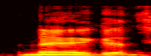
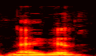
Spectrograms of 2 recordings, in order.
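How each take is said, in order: First: Neged stressed on NE, rising; neged with the stress at the front; accent on first syllable. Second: Neged said plainly, stressed on NE; neged with the stress at the front; accent on first syllable. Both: Shown as a demonstration. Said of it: "an accent to the front".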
